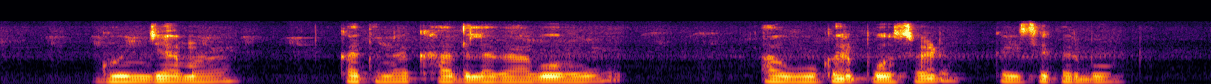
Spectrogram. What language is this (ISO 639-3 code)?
hne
